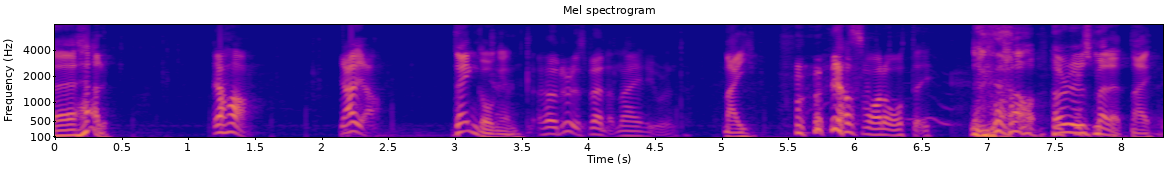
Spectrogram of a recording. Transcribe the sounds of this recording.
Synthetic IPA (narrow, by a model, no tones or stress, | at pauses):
ɦæɾ | jɑɦɑ | jɑjɑ̰ | d̪ɛnɡɔŋːə̰nhœːɖəɛsmɛlːənɛjd̪ɛjṵɖd̰ɪnt̪ə | nɛ̰j | jɑɡsvɑːɾaoːt̪̚d̪ɛjohœːɖəsmɛlət̪̚nɛ̰ɪ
